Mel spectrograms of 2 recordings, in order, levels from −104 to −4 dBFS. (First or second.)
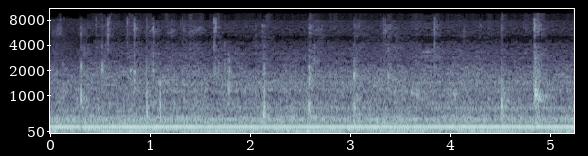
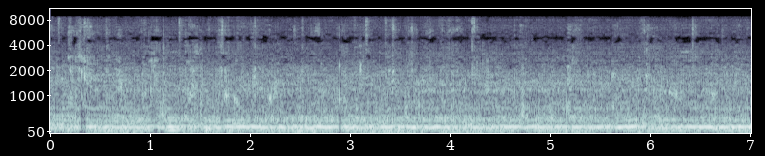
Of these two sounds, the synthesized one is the second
